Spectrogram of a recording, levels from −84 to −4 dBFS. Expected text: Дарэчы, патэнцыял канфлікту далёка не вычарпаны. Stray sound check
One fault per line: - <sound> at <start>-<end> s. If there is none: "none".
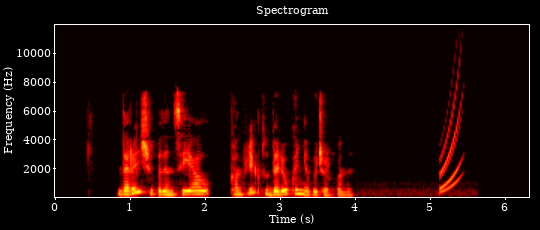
- chirp at 5.1-5.5 s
